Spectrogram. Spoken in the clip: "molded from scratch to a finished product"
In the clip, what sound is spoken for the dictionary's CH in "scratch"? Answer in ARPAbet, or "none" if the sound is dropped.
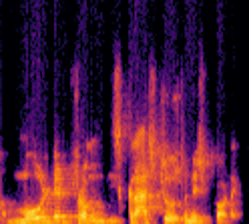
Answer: SH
